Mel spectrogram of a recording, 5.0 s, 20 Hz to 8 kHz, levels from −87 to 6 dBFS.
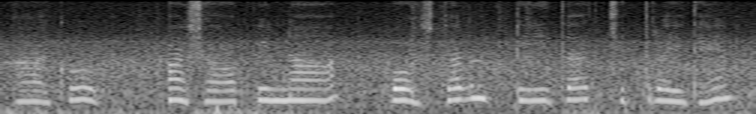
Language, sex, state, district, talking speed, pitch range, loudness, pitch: Kannada, female, Karnataka, Koppal, 105 wpm, 255-285 Hz, -17 LUFS, 275 Hz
